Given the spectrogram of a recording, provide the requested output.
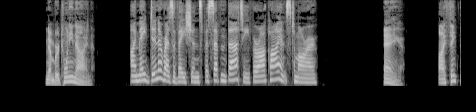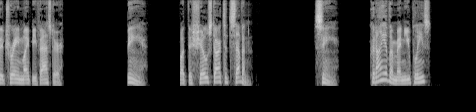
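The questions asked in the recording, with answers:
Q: I made dinner reservations for 7:30 for our clients tomorrow.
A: B: But the show starts at 7.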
